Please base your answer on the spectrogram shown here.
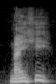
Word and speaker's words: Nike: Nike is the correct way to pronounce it as well. On account of the fact that it's actually a goddess of something. Goddess of war, is it?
